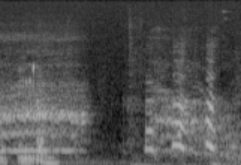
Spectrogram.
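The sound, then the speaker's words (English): A dog grunts and makes soft, whiny vocal noises as it is picked up, in two short bursts separated by a brief pause, fairly quiet overall with no talking. “Sorry, I had to grab my dog because he wants to be a part of this now, apparently.”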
